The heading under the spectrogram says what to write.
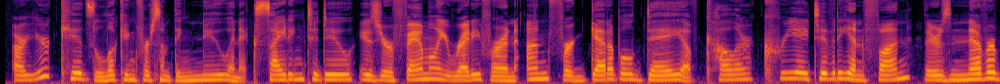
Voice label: english american promos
